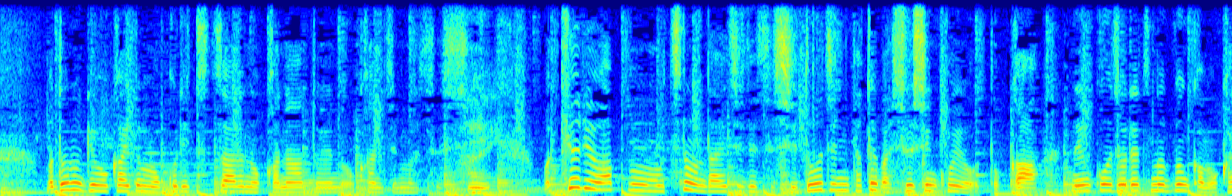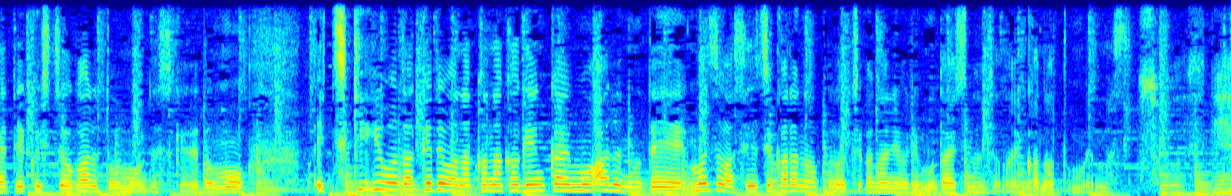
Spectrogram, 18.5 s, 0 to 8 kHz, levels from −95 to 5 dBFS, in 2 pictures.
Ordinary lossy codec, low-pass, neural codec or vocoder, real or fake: none; none; none; real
